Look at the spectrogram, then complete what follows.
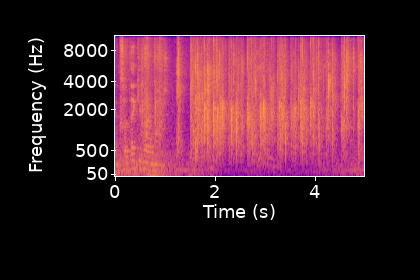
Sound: audience applauding

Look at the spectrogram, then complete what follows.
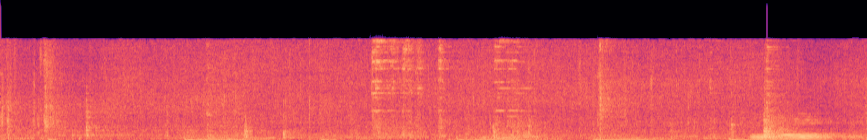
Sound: sipping

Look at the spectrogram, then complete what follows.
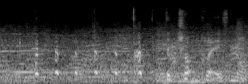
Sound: laughing

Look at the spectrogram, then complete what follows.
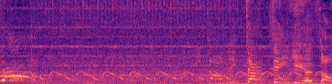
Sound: sirens

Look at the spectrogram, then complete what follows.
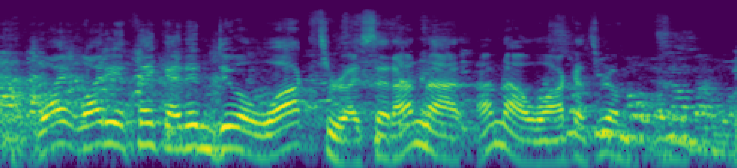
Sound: laughter

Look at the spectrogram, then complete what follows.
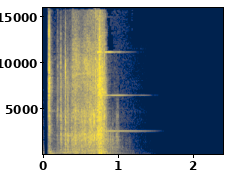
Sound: typewriter ding

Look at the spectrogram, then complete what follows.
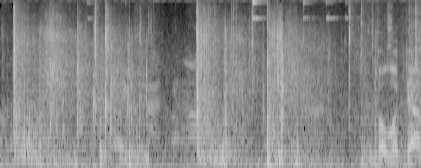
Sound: gun shot

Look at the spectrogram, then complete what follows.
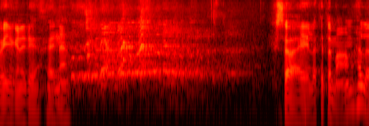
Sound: audience laughs

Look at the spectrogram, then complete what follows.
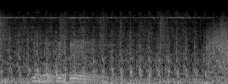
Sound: chuckles

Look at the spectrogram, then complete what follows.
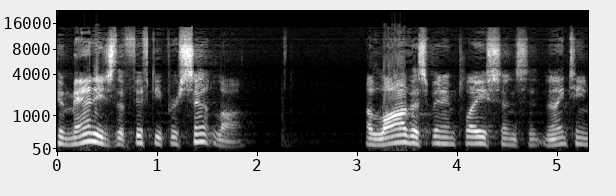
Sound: none

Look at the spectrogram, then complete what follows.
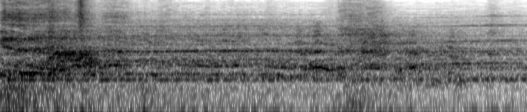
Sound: gasps sharply

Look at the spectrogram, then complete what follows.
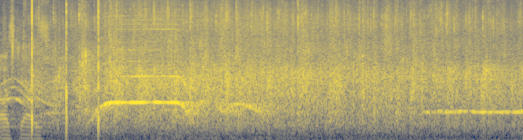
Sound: applause

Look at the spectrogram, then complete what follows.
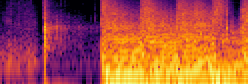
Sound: clap

